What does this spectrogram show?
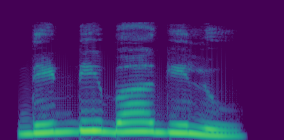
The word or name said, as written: ದಿಡ್ಡಿಬಾಗಿಲು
